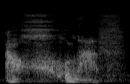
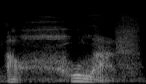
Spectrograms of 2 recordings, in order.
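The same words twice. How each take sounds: First: Whispered repeat. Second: Said in the usual way. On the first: Retold or imitated. Dad's quote repeated, whispered.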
